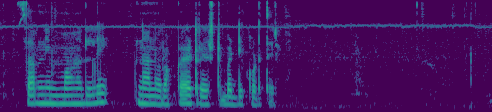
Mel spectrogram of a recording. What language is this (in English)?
Kannada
